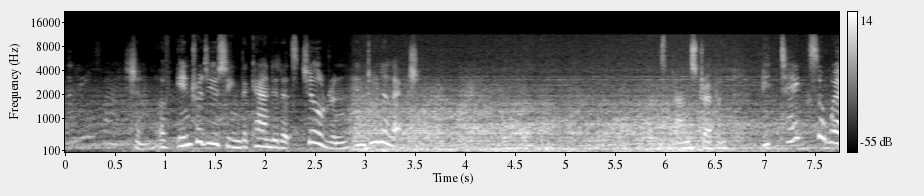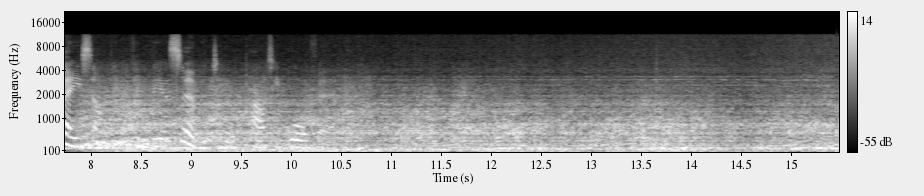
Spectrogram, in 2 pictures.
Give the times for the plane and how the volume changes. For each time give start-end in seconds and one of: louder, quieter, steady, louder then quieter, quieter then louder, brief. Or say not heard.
0.0-15.4 louder.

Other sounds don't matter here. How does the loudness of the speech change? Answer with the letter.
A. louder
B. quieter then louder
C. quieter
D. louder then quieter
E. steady
E.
